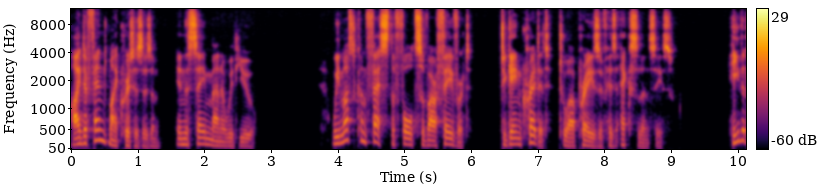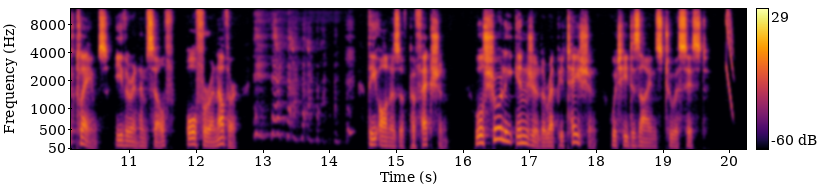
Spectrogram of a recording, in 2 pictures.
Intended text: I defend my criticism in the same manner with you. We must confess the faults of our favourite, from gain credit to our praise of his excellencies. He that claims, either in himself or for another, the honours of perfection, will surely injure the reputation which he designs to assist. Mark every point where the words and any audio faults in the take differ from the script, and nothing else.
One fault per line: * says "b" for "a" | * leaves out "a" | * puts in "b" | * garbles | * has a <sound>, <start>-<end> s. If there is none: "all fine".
* says "to" for "from"
* has a laugh, 12.9-14.4 s
* has a chirp, 20.0-20.1 s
